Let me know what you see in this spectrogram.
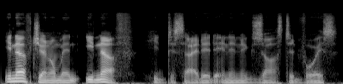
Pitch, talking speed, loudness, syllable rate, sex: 90 Hz, 155 wpm, -21 LUFS, 5.6 syllables/s, male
